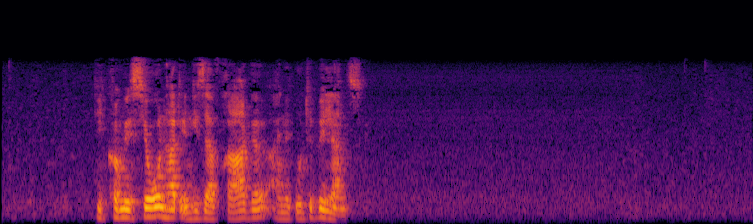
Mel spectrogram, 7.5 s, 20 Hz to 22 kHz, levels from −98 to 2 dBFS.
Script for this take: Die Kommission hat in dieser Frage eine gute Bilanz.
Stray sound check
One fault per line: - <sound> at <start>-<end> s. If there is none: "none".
none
